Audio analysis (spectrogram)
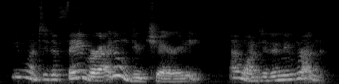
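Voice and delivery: storybook witch character voice. Retelling what Baba Yaga said about the rug: Baba Yaga voice. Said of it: "And Baba Yaga goes".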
